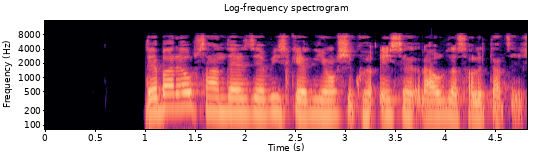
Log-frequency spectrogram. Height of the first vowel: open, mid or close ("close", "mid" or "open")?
mid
